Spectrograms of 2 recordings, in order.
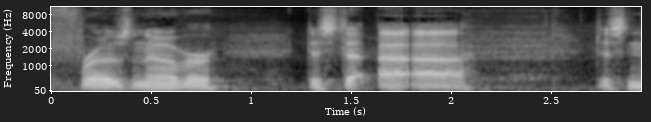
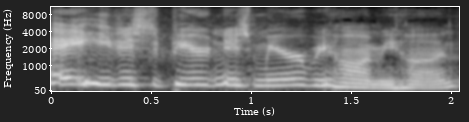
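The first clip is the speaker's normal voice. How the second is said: fake Baltimore accent, pitched very high; 13 semitones higher, 3 dB louder than usual. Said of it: "What is that accent?".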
